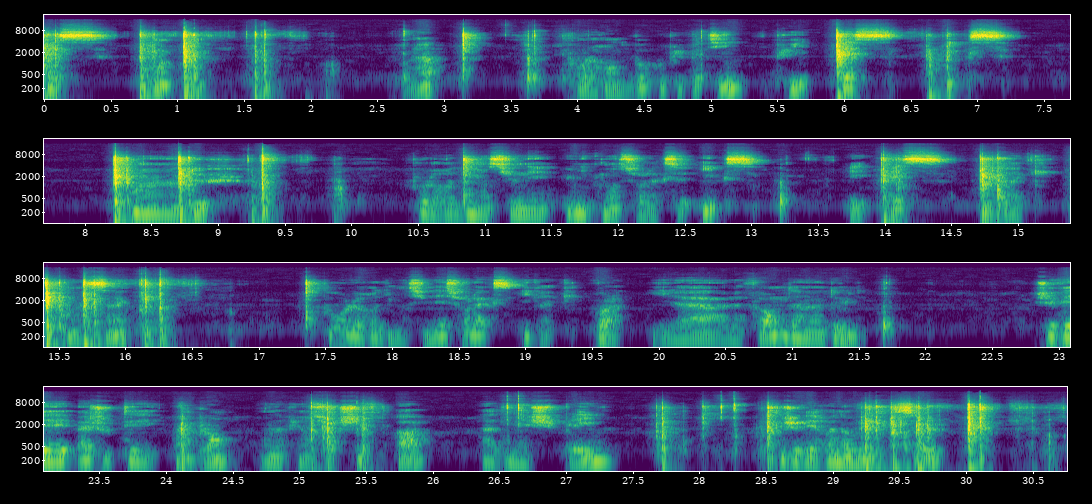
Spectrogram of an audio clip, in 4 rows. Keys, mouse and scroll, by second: 0.0 s, 2.6 scroll up 4, 3.2 middle click, 4.0-4.4 scroll up 2, 4.8 scroll up 2, 6.0 s, 10.8 middle click, 14.0 s, 17.4 middle click, 25.1 shift+a, 28.2 ctrl+click.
